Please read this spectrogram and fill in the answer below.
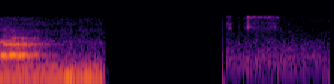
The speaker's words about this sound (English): My bad. Dog barking in the background. No worries.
